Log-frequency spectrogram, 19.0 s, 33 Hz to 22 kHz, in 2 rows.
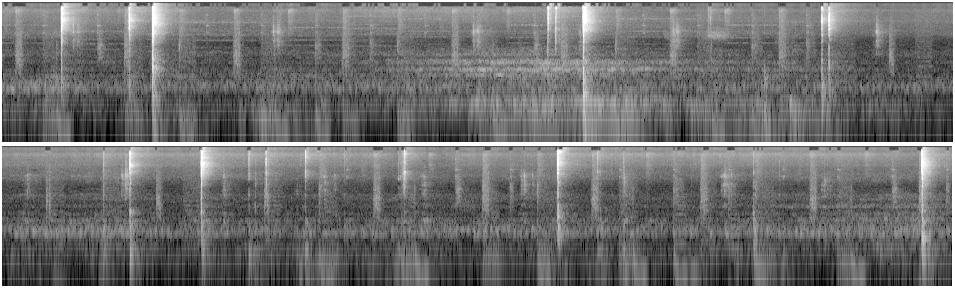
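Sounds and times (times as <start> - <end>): lock pick clicks: 0.5 - 1.8, 18.7 - 19.0.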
